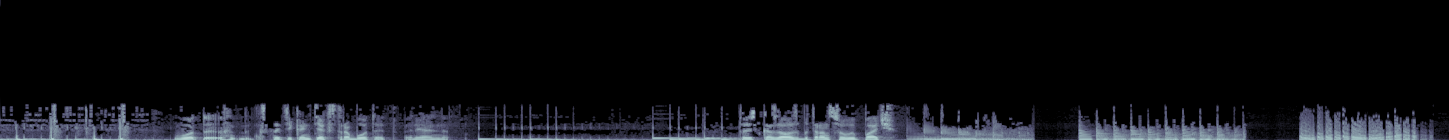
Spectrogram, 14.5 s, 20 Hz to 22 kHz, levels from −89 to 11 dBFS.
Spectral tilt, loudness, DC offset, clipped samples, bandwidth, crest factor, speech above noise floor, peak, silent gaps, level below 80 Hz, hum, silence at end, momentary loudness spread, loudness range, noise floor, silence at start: -6 dB/octave; -19 LUFS; under 0.1%; under 0.1%; 6 kHz; 16 dB; 47 dB; -2 dBFS; none; -28 dBFS; none; 0.15 s; 13 LU; 6 LU; -63 dBFS; 0 s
